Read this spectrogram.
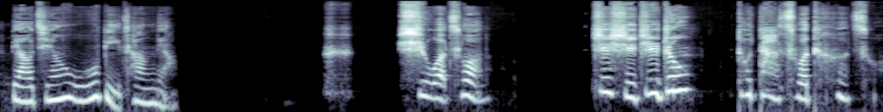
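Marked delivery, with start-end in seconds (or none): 3.2-8.8 bitter laugh. Acted. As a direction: laugh at yourself in despair. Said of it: "他轻笑一声，表情无比苍凉".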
